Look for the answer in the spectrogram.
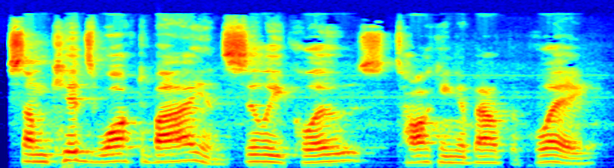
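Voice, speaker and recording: A young adult man who directs a literacy council reads a picture book aloud in a friendly, animated storytime style aimed at young listeners. His voice is fairly high-pitched and a little slow, and he sits in a small classroom a short distance from the camera.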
